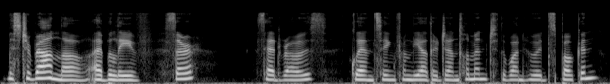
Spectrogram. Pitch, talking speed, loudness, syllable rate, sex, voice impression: 220 Hz, 175 wpm, -17 LUFS, 5.4 syllables/s, female, feminine, adult-like, tensed, bright, slightly soft, clear, slightly raspy, slightly refreshing, friendly, reassuring, lively, kind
